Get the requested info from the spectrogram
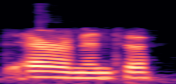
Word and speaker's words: Ermenta: It's an old Hebrew name, so I get called Aaron a lot, and I just go with it. I'm 46 years old, so I go with it. But yeah, it's pronounced Ermenta.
